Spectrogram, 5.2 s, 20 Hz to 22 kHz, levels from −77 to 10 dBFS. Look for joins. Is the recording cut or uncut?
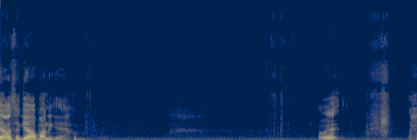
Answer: uncut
